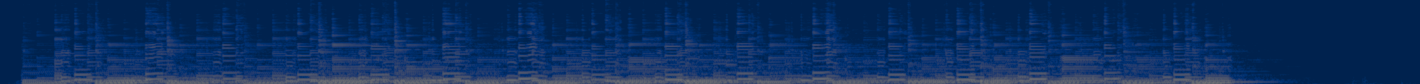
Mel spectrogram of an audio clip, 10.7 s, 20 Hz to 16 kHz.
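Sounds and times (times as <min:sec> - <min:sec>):
bass riff: 0:00.2 - 0:09.4.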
